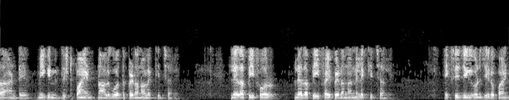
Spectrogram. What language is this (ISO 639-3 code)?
tel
